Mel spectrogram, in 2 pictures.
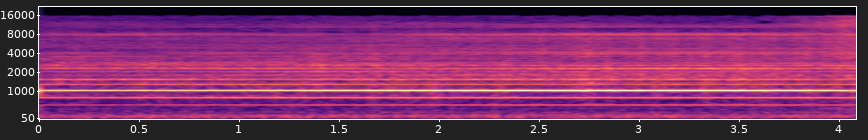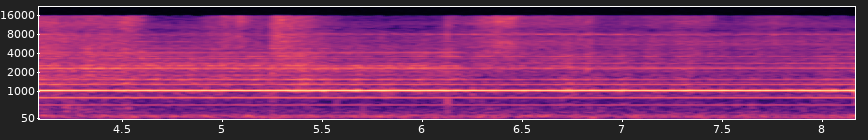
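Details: Yuneec C23 camera gimbal shaking and making noise: steady electric buzz with thin high whining tones that never change pitch; gimbal motor buzzing, cause unclear.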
